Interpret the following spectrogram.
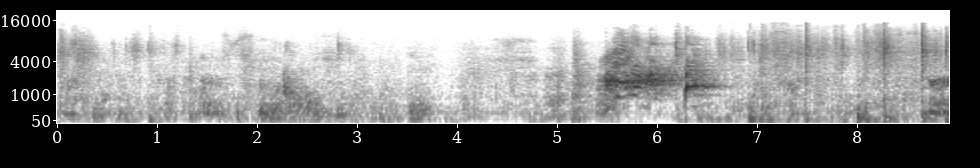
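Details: Dogs of Litter A, Celtic Mist, whimper quietly at first, then burst into a sustained loud yelping squeal lasting about a second, followed by scattered shorter yips and shuffling.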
